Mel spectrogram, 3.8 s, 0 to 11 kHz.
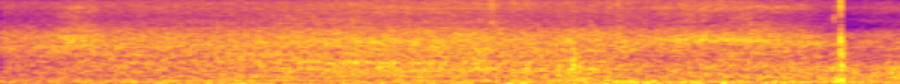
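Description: A steady engine hum with low rumbling noise after an oil change to Fastron Platinum 10W60, continuous and fairly loud, with a faint click near the end.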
